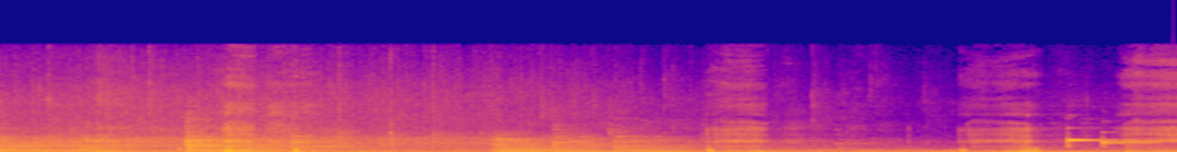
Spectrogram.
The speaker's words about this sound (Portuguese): Aí, uma salva de palmas para esses caras aí, ó.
